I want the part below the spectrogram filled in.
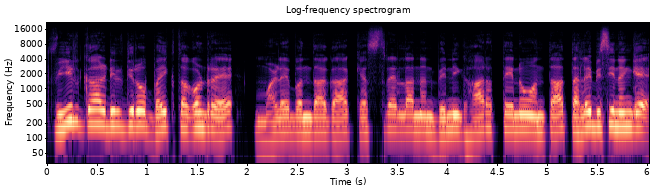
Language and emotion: Kannada, fearful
